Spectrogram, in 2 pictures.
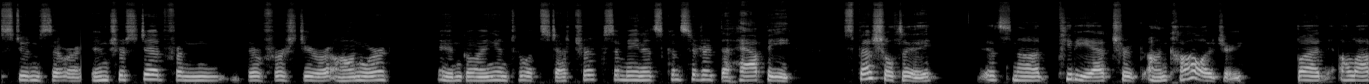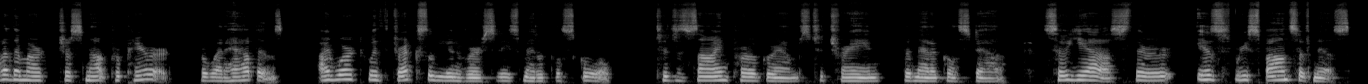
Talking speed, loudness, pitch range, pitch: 125 wpm, -25 LUFS, 175-200 Hz, 190 Hz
